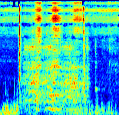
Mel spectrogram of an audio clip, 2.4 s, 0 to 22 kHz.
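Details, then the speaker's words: 1963 Case 310F diesel bulldozer, first start attempts after 15 years sitting; fuel now reaching number three. Starter drags the engine slowly and unevenly without firing. Weak cranking, suspected poor cables and bad ground. "This ground's probably not great. These cables aren't great. Hm, might not have enough go."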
